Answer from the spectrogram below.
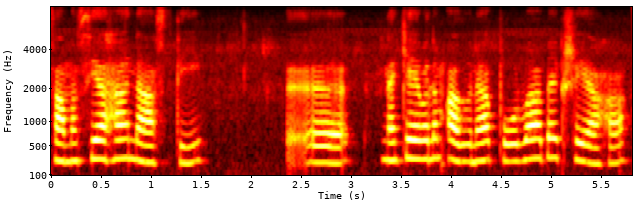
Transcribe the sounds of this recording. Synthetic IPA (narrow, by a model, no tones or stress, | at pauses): sɐmɐsjaːɦɐnaːst̪i | nɐkeːʋɐlɐmʔɐðunɐpuːrʋaːbeːkʂɐjaːhɐ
